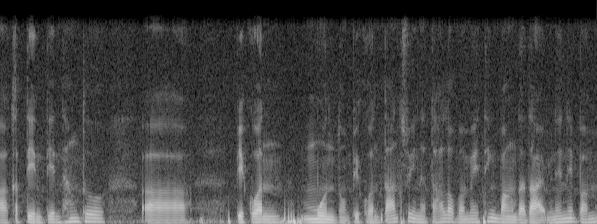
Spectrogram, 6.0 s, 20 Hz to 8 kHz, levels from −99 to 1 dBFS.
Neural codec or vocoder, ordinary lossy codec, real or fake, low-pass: none; none; real; 7.2 kHz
